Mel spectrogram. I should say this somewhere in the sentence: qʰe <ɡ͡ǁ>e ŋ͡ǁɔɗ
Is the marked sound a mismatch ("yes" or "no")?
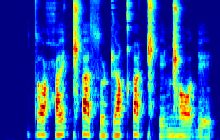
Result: yes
